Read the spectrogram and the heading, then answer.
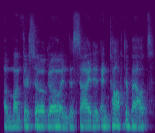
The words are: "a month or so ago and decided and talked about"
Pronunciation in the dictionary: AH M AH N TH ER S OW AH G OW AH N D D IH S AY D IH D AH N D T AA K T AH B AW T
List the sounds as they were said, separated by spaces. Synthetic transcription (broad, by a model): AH M AH N TH ER S OW AH G OW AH N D D IH S AY D IH D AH N T AA K T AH B AW T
